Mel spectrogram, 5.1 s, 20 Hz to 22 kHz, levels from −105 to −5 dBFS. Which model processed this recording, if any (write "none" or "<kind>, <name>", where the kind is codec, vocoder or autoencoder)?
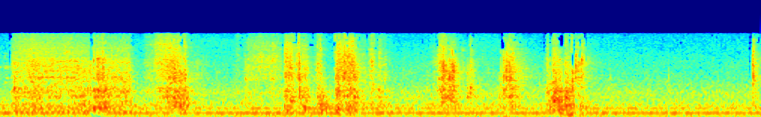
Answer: none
